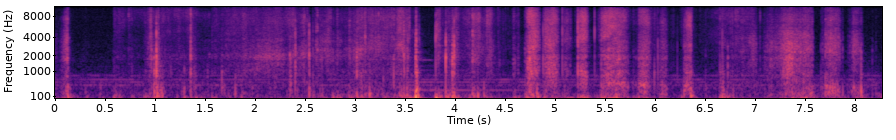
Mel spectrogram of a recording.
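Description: A small flat sheet of white grid notebook paper, held up in both hands, is scratched and rubbed with long blue-painted nails. Dry, crackling scrapes and rubs come in quick, uneven bursts over a steady papery hiss, with a few sharper, brighter crinkles standing out.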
